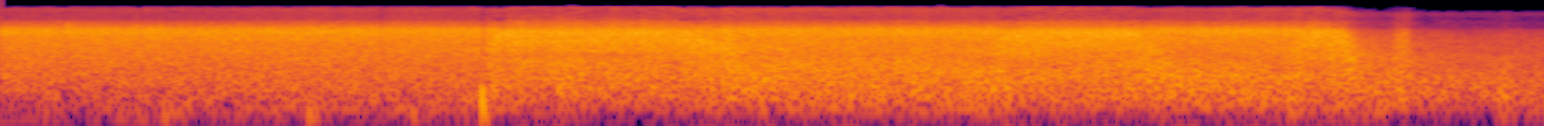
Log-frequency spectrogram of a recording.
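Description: Heavy storm rain pouring down in a steady hiss that swells twice in the middle and drops off abruptly near the end.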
